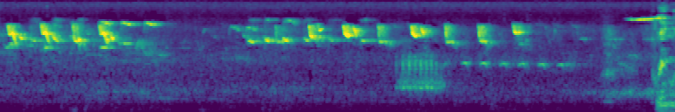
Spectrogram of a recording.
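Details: A common chiffchaff sings its steady chiff-chaff song of high notes alternating in pitch, about three a second, on a spring morning in Lynford Woods. Another bird calls lower, blackcaps and a drumming woodpecker are nearby, and a voice speaks briefly.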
